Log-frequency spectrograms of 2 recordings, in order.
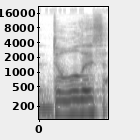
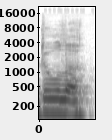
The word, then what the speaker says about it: doula: of a uh activist Community organizer she's a duelist I know I'm saying it wrong what's what's the what's the proper title it's what what kind of doula it's uh dream Doula dream doua so if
